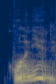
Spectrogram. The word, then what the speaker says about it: Guanyin: So, what is Guanyin? Who is Guanyin? Um so, Guanyin is the Chinese pronunciation of Avalokiteshvara. Um Guanyin is the shortened form. Uh it's the Chinese words. Um Guanyin, both first tone.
